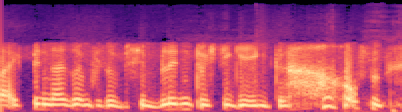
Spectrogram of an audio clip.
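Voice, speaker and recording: A woman at a moderate pace. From East Berlin, Germany. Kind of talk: casual phone interview.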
